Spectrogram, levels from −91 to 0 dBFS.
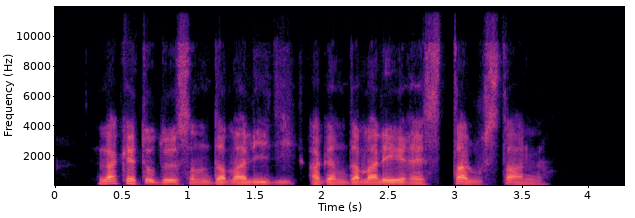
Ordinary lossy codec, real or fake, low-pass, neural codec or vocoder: Opus, 16 kbps; fake; 9.9 kHz; vocoder, 22.05 kHz, 80 mel bands, WaveNeXt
